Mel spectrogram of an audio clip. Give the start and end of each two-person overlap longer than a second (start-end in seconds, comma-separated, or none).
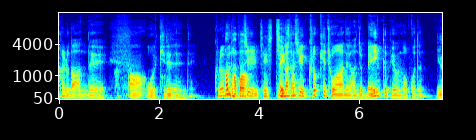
3.3-4.9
